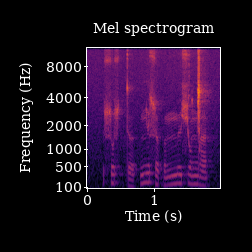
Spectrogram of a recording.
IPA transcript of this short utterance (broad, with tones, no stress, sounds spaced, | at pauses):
ɬ u˦˨ ɬ tː ɵ˨ | ɲ ɨ˦ ɬ ɵ˨ p ɵ˧ mː ʉ˦ ɕ o˦ ŋ͡ǀ ɐ˧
